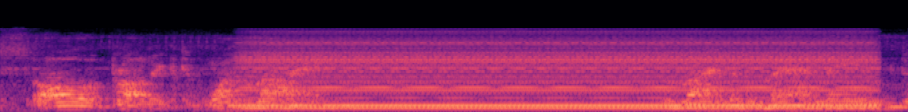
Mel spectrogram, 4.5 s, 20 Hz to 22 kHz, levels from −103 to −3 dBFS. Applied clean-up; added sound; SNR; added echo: none; Organ; -5 dB; reverberation time 0.3 s.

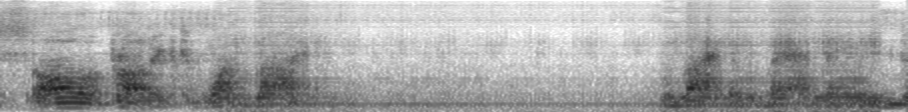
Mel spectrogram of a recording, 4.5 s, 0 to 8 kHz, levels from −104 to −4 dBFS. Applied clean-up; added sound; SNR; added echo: neural separator model SepFormer DNS4.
